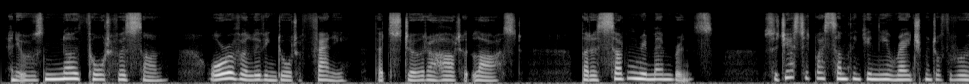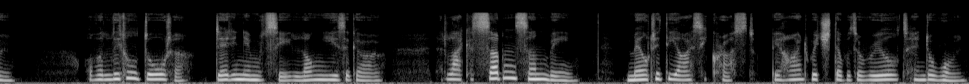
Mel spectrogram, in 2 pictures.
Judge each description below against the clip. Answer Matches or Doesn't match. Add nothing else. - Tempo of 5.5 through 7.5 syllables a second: Matches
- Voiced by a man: Doesn't match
